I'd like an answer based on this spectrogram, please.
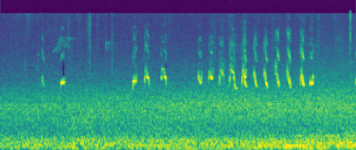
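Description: Sapphire Gem pullets (young hens) chirping and peeping: short, high notes that begin about two seconds in and come in a quick run of several a second near the end, over a steady low hum.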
